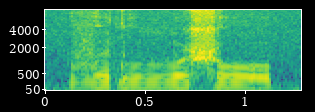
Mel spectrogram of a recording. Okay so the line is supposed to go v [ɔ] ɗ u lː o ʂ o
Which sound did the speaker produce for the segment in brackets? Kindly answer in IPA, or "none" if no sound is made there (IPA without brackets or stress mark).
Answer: ə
